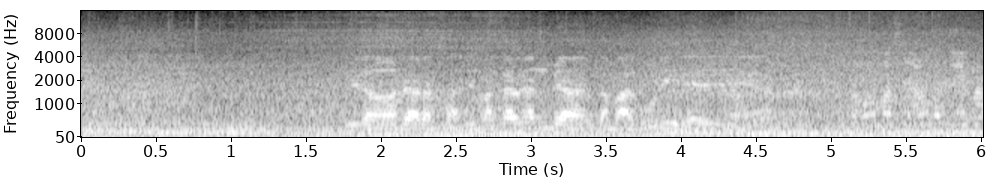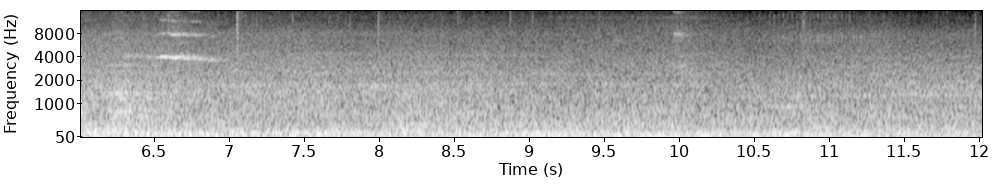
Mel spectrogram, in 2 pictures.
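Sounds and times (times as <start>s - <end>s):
low rumble of road traffic: 0.0s - 12.0s
brief high squeak: 6.5s - 7.0s.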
